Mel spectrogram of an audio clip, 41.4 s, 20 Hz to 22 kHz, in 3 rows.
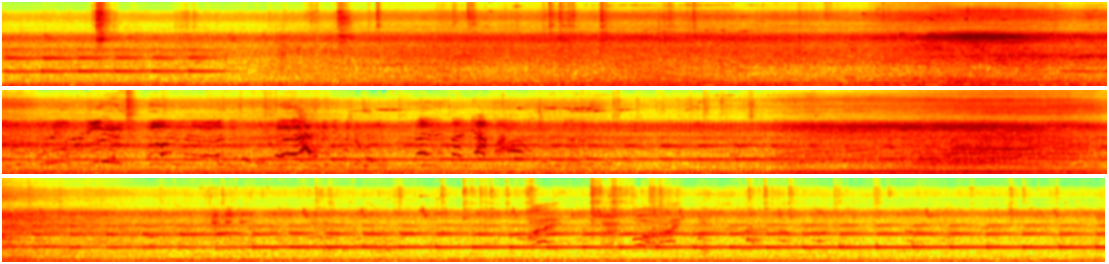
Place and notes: Ln., Qingnian Rd., East Dist., Tainan City - In the railway level road
In the railway level road, Traffic sound, Train traveling through
East District, Tainan City, Taiwan, 31 January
